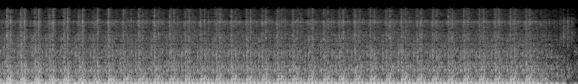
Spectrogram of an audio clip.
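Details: Mercedes OM611 diesel on standalone setup with factory Bosch ECU, second start: lumpy, uneven idle thump with a beat dropping out at a steady rate; rough running from one bad injector.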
